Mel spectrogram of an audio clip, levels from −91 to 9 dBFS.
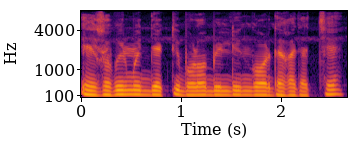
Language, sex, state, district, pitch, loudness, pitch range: Bengali, male, Assam, Hailakandi, 140 Hz, -15 LUFS, 135-145 Hz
